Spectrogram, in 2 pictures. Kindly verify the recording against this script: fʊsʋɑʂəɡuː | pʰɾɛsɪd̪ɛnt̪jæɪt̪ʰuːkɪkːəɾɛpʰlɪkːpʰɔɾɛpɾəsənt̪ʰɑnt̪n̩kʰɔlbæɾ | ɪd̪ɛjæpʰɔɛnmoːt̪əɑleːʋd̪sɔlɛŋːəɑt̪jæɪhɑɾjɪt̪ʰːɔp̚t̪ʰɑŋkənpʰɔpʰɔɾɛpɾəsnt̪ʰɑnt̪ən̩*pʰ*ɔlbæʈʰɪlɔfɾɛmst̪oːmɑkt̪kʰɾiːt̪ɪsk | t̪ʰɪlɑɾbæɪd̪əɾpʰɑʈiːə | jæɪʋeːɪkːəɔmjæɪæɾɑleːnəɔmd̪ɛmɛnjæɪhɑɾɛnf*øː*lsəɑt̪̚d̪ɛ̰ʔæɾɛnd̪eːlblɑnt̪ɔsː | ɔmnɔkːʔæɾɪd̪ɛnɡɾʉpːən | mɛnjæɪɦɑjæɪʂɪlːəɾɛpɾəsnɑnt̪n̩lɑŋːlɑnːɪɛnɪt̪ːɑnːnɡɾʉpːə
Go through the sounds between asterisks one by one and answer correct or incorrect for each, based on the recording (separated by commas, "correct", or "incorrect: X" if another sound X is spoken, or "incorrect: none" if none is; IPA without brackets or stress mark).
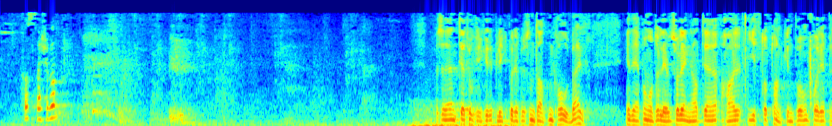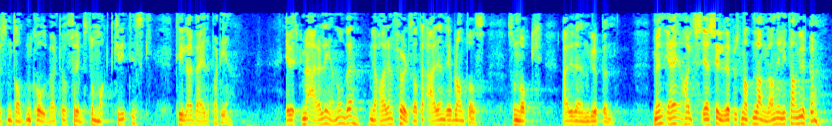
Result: incorrect: kʰ, correct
